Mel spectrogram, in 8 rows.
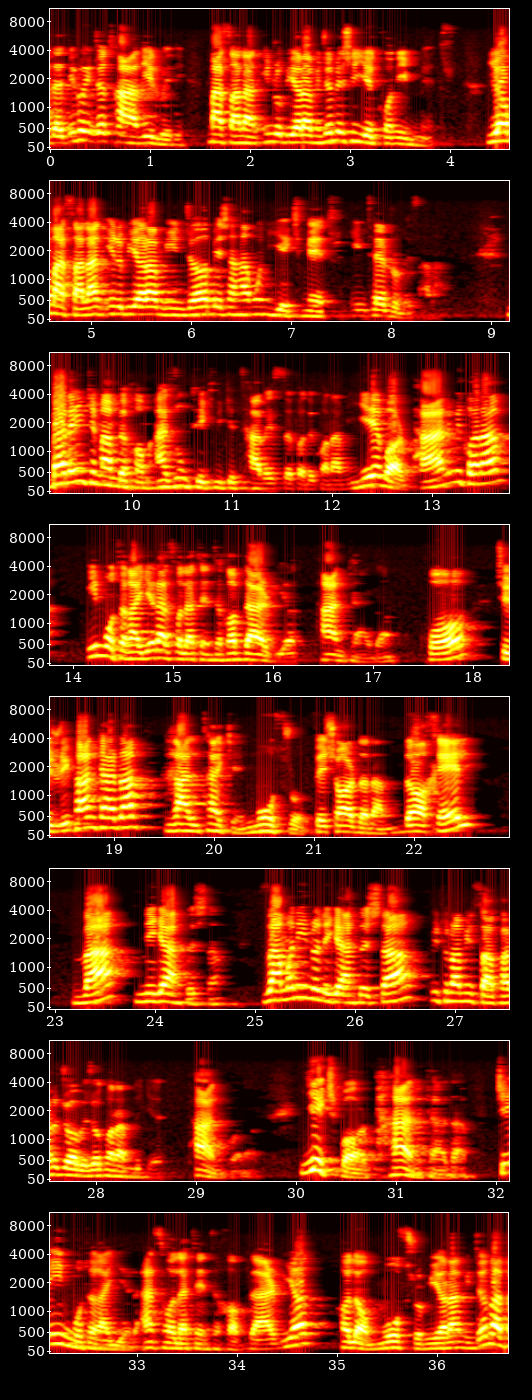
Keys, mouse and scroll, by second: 1.0 Right, 1.3 Right, 1.9 shift+Right, 2.6 KP_5, 4.3 BackSpace, 12.0-13.6 middle drag, 14.6 right click, 15.5 click, 16.0-29.6 middle drag, 36.5 Tab.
